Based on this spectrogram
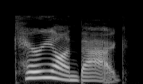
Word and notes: carry on bag: American English

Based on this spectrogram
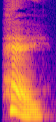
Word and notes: hay: British English

